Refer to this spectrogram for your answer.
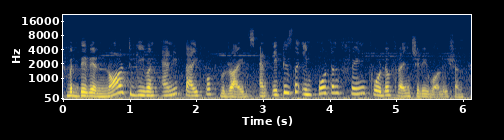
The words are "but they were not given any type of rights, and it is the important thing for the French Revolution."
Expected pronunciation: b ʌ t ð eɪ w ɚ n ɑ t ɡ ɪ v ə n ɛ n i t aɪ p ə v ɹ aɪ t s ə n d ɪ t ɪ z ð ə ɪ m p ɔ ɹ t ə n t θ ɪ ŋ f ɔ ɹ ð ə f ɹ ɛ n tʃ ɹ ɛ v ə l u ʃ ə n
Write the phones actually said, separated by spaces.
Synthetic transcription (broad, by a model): b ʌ t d eɪ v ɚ n ɑ t ɡ ɪ v ə n ɛ n i t aɪ p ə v ɹ aɪ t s ə n d ɪ t ɪ z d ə ɪ m p ɔ ɹ t ə n t f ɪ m f ɔ ɹ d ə f ɹ ɛ n tʃ ɹ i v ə l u ʃ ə n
